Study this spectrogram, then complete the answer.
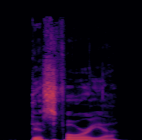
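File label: "dysphoria", US English; pronunciation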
